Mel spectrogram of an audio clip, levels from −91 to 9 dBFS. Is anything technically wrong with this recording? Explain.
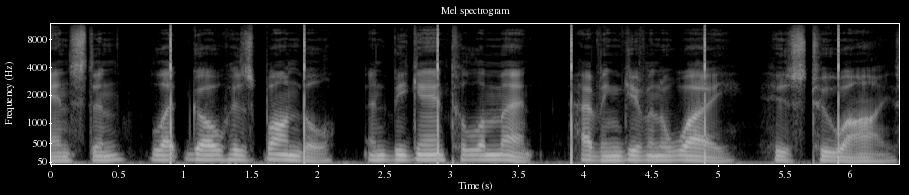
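Yes. A file header is being played as audio. Sharp, loud clicks land at 0.90, 1.90, 2.90, 3.90, 4.90 and 5.91 s, one per second. Each marks the start of a one-second piece whose header bytes were decoded as samples, so the snap ignores the speech.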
